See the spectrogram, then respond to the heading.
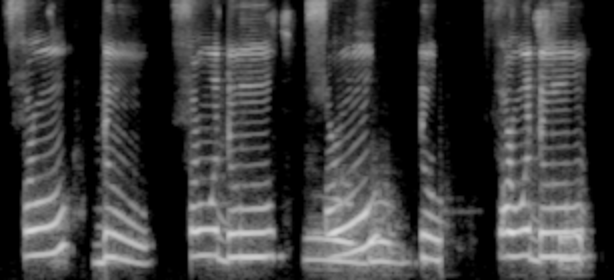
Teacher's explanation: huruf istifal yang dal ini tidak boleh terbawa tebal karena sebelumnya ada huruf sod. Nanti bisa berubah jadi dot. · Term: tipis du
